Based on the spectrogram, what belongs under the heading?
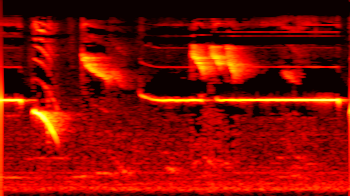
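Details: Cipoh or sirtu, the common iora, singing for songbird tutoring. A held whistle drops into a slurred falling note, then come high, scratchy chattering bursts before a long, flat, pure whistle that lasts nearly two seconds.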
